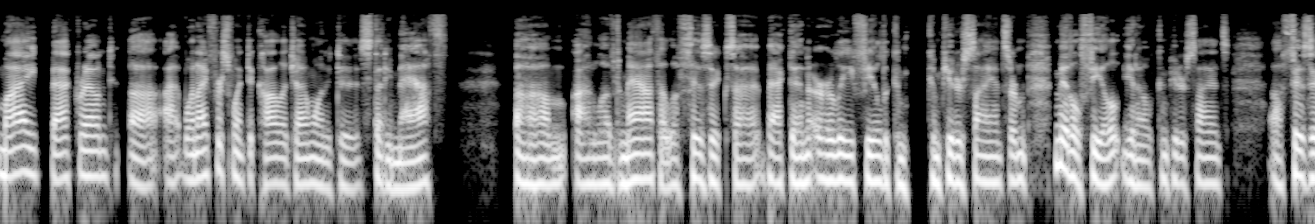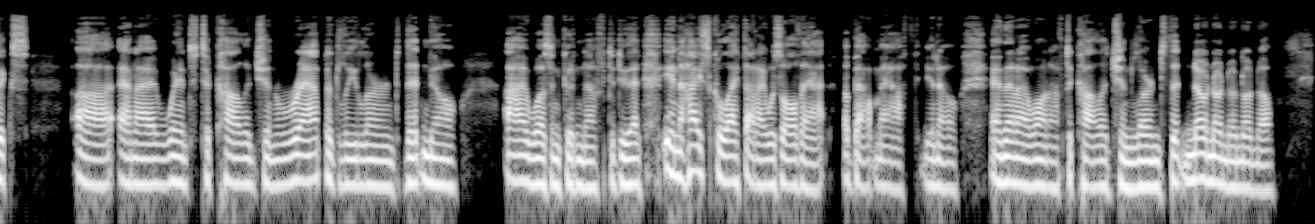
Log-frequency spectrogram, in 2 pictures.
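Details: Adult man speaking; typical fluent speech.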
